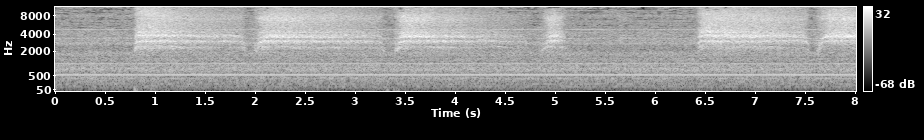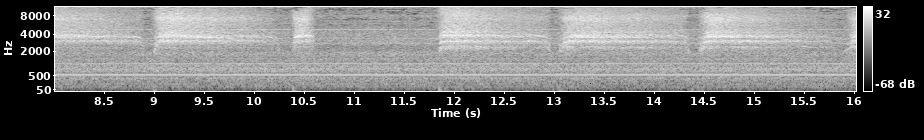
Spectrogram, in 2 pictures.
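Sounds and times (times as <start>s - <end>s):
vacuum cleaner whining: 0.0s - 16.0s
person shushing: 0.8s - 5.2s, 6.4s - 10.7s, 11.8s - 16.0s.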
